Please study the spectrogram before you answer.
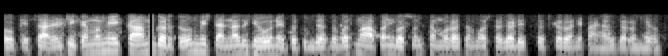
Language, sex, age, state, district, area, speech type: Marathi, male, 18-30, Maharashtra, Mumbai Suburban, urban, conversation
